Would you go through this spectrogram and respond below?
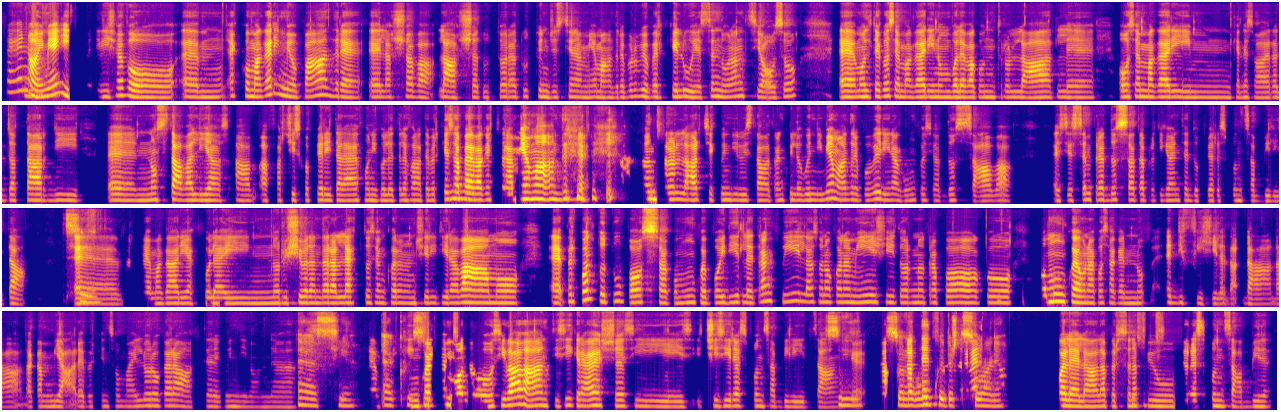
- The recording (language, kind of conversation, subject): Italian, unstructured, Come descriveresti il tuo rapporto con la tua famiglia?
- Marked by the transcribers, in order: other background noise; unintelligible speech; distorted speech; "proprio" said as "propio"; chuckle; laughing while speaking: "madre"; tapping; other noise; unintelligible speech; unintelligible speech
